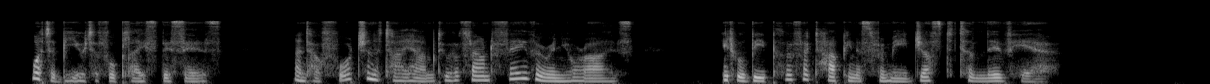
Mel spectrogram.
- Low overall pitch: No, medium, 160 Hz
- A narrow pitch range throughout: No, average, 4.5 semitones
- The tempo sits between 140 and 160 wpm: Yes, average, 150 wpm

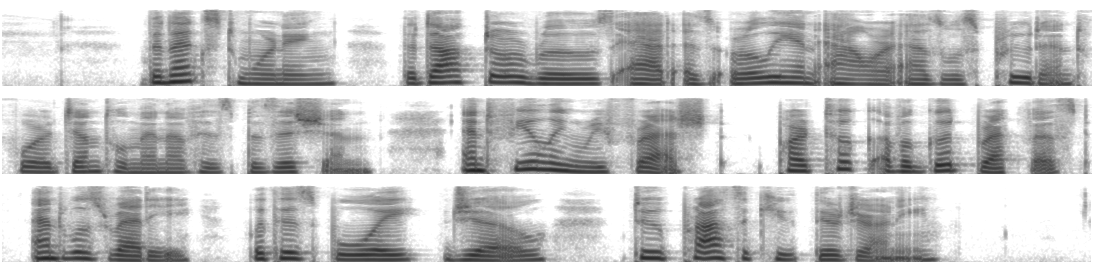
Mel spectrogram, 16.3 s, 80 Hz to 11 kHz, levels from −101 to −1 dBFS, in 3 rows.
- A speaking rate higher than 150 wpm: No, average, 145 wpm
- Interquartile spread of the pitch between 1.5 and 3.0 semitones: No, average, 4.3 semitones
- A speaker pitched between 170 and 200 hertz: Yes, high, 190 Hz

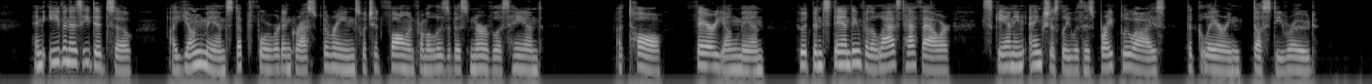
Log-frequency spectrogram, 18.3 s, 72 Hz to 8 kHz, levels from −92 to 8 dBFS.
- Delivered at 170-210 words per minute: No, average, 155 wpm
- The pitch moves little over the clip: No, average, 3.4 semitones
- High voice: No, medium, 170 Hz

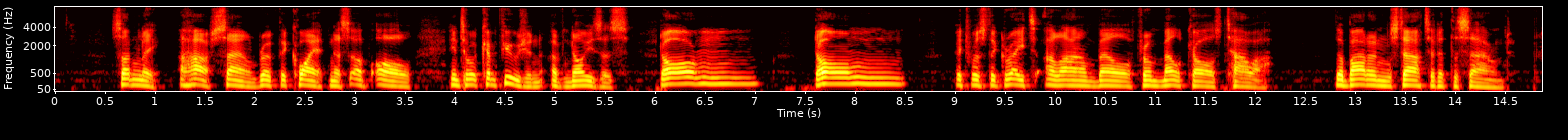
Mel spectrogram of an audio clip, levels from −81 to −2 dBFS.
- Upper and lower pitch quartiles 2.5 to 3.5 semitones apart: No, average, 4.3 semitones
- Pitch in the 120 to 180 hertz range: Yes, medium, 140 Hz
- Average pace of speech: No, slow, 125 wpm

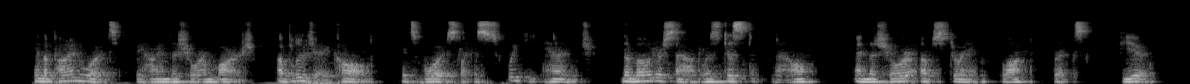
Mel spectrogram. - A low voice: Yes, low, 120 Hz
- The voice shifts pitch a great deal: No, average, 2.8 semitones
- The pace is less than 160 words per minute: Yes, average, 150 wpm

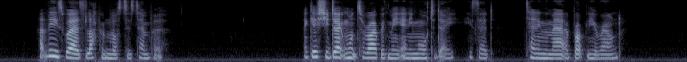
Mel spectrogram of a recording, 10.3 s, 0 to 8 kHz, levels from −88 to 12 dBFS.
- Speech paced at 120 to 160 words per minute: Yes, average, 155 wpm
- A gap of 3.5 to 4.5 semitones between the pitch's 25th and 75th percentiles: No, average, 2.8 semitones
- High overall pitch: Yes, high, 215 Hz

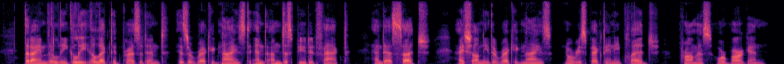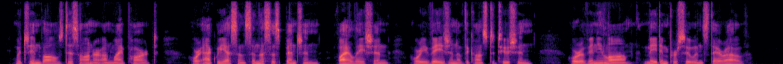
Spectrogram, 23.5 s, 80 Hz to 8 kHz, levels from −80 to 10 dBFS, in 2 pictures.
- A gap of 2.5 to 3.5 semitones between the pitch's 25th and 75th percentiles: Yes, average, 2.8 semitones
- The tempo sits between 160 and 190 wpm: No, slow, 135 wpm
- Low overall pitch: Yes, low, 105 Hz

